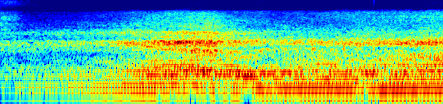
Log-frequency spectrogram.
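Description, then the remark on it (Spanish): A motorcycle engine roars past, its pitch climbing as it accelerates, loud and steady for a couple of seconds with no voices over it. “ahí pasó una motocicleta.”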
